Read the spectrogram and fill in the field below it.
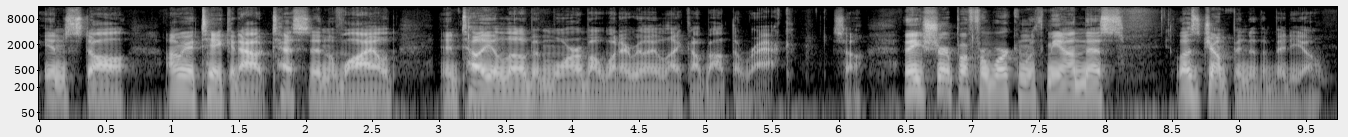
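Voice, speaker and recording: A man with a gravelly voice, sick and under the weather, chatting casually in a product review vlog. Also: mid-range voice. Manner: chatty, rambling with fillers. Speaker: vehicle gear reviewer.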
